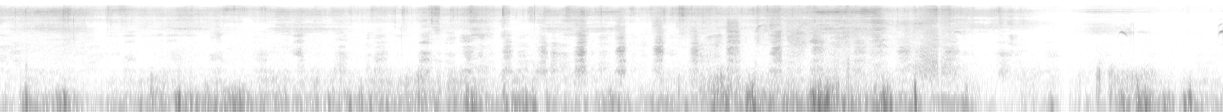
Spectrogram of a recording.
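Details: Ibuki, a Golden Retriever, panting after running through rice fields under a cloudy winter sky; fast, rhythmic breathy huffs repeat steadily for about ten seconds, then fade briefly before resuming, with low wind rumble outdoors.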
